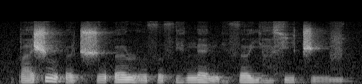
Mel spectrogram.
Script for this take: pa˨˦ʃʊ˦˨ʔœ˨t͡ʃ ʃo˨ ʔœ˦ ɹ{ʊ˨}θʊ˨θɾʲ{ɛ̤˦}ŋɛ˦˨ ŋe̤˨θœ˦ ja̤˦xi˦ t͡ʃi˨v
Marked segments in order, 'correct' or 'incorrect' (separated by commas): correct, correct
